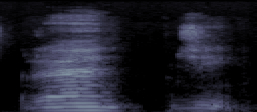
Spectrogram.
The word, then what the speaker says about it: Öğrenci: I did slightly, still kind of pronounce the yumuşak G, but it's not there. It's öğrenci. You've kind of have to extend.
